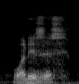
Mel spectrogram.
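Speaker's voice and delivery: low, soft hoarse question. Acted. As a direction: rasp it out hoarsely. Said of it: "he asked hoarsely".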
